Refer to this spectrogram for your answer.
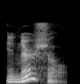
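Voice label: "inertial", British English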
